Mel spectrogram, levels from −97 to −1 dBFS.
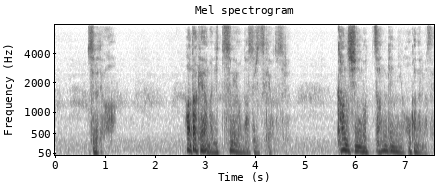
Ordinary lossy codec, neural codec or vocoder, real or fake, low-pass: none; codec, 16 kHz, 16 kbps, FunCodec, trained on Chinese and English, 50 frames a second; fake; none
